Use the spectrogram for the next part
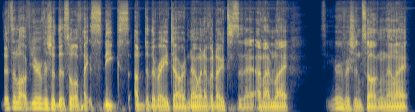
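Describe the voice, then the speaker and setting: A man's voice: fairly low pitch, fast talker, dry recording, studio quality. A British man hosting a podcast in casual chat, with playful, campy banter. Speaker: podcast host.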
